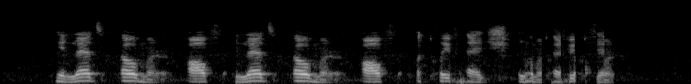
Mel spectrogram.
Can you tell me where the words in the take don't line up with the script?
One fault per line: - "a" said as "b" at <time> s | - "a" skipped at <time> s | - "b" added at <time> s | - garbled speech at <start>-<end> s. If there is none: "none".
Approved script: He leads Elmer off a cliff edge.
- "leads Elmer off" added at 2.4 s
- garbled speech at 5.2-6.2 s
